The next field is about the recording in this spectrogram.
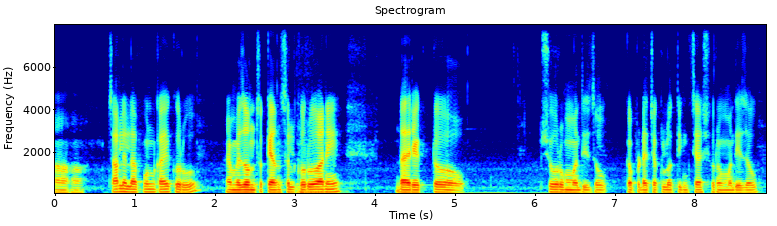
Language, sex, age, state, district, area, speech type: Marathi, male, 30-45, Maharashtra, Osmanabad, rural, spontaneous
